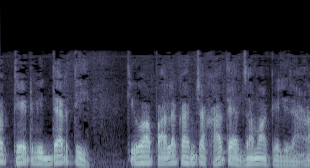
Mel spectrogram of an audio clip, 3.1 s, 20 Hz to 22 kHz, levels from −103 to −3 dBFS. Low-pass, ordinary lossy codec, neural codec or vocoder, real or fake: 7.2 kHz; none; none; real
